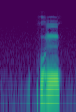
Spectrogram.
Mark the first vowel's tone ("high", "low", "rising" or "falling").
low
